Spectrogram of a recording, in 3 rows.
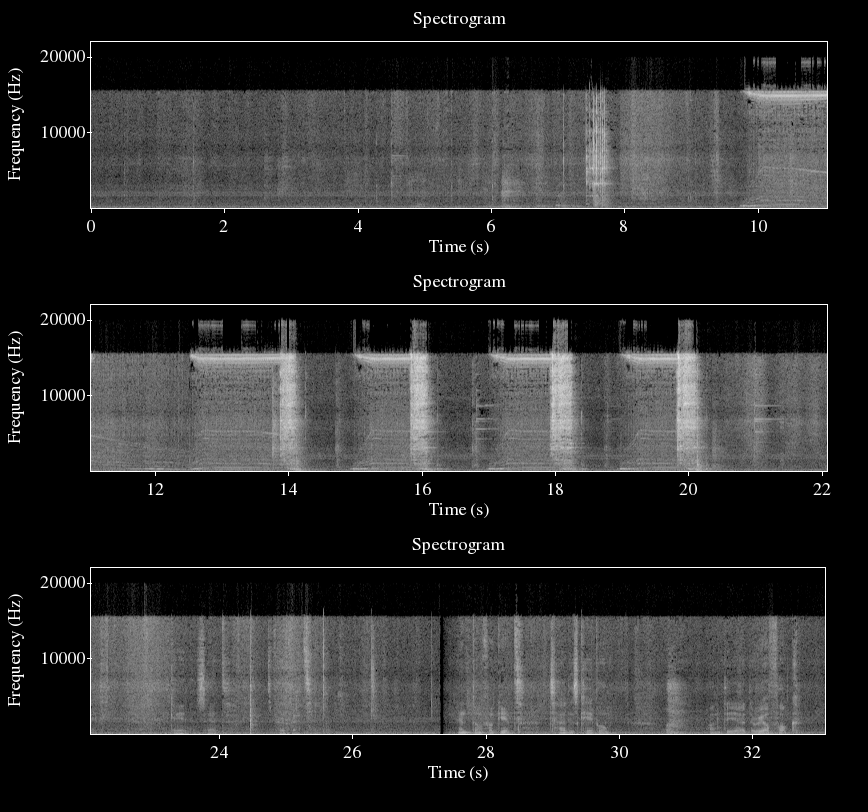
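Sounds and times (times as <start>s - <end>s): electric motor whining: 9.8s - 14.3s, 15.0s - 16.3s, 17.0s - 18.4s, 19.0s - 20.3s.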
